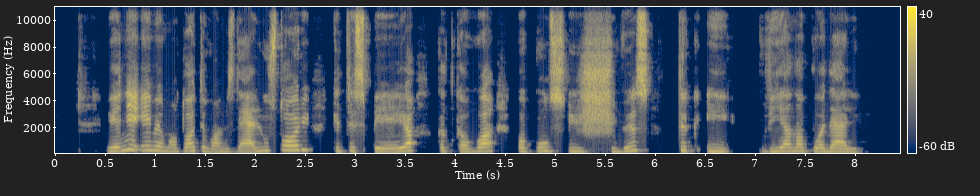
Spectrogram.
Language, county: Lithuanian, Kaunas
